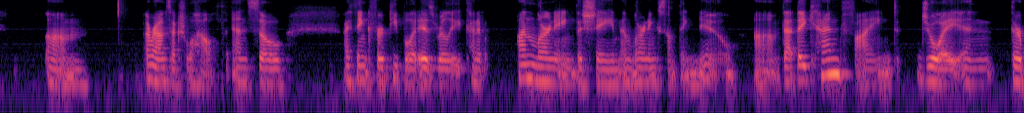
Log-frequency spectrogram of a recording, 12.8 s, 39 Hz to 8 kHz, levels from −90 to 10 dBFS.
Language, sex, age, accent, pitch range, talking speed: English, female, 20-39, American, 165-205 Hz, 140 wpm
